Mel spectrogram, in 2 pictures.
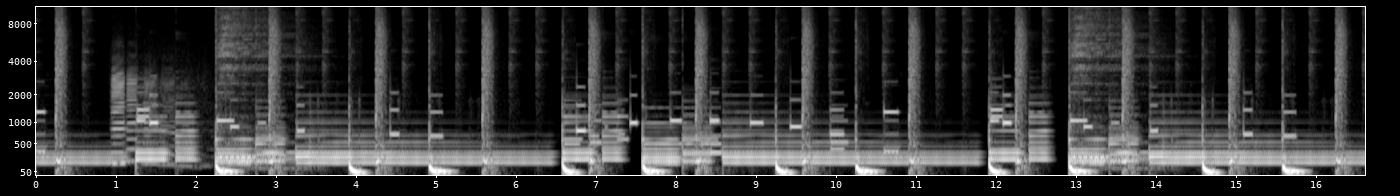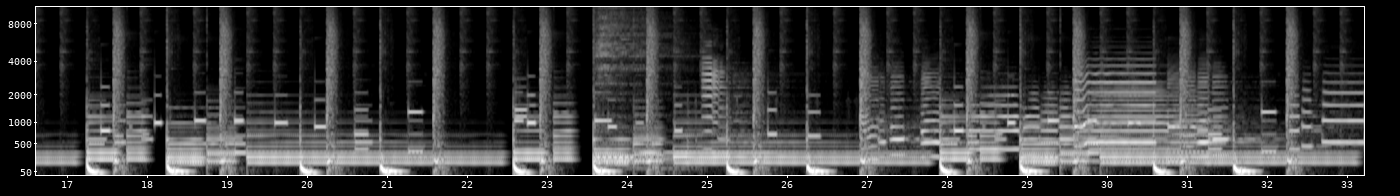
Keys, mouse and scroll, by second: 0.1-1.1 shift+middle drag, 1.1 shift+right click, 1.5 shift+a, 2.4 s, 4.1 g, 4.9 s, 5.9 shift+middle click, 6.6 shift+d, 9.9-11.5 scroll down 4, 13.8-15.9 shift+middle drag, 15.9 click, 17.1 shift+d, 20.1 shift+d, 22.0 shift+d, 24.0 shift+r, 24.4 shift+r, 25.2-25.8 scroll up 3, 25.8 ctrl+z, 26.6 ctrl+z, 27.7 shift+d, 32.5 shift+d.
